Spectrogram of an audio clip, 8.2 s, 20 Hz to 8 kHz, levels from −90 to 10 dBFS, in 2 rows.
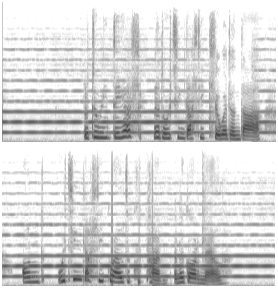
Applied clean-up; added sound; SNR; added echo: none; Wind instrument, woodwind instrument; 4 dB; none.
